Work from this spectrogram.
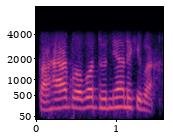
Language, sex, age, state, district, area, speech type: Assamese, female, 45-60, Assam, Dibrugarh, rural, conversation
